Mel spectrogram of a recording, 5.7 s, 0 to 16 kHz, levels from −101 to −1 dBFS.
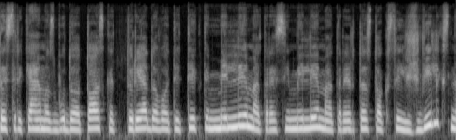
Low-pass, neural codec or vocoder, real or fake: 14.4 kHz; vocoder, 48 kHz, 128 mel bands, Vocos; fake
